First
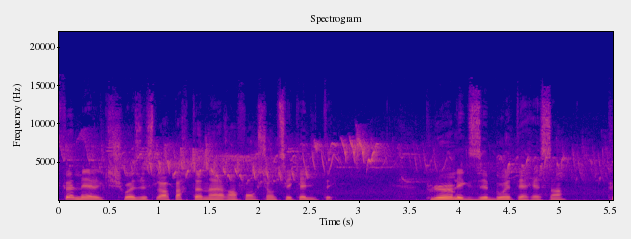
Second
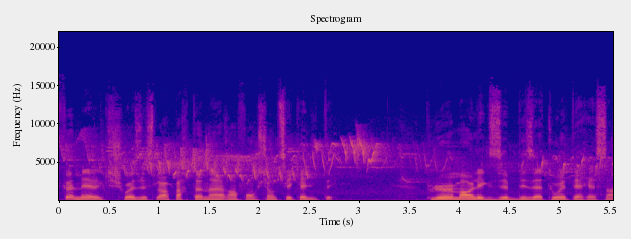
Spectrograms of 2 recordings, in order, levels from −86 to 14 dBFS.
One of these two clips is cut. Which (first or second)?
first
